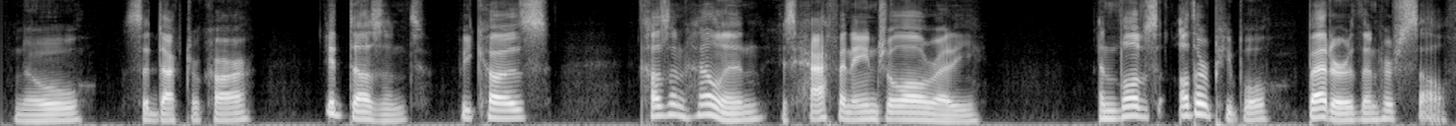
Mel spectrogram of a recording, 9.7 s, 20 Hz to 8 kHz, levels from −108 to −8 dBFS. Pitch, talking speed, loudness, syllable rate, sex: 135 Hz, 130 wpm, -22 LUFS, 4.6 syllables/s, male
